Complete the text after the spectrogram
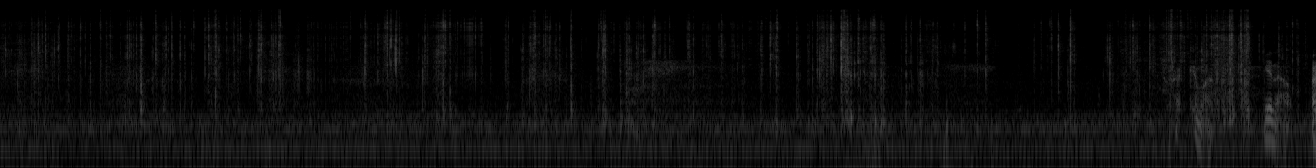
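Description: Foil wrappers crinkle and rustle as hands tear them open.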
